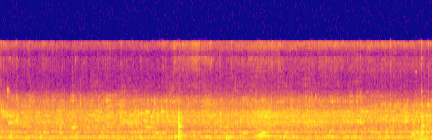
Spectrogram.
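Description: Beef and spice masala sizzling faintly in a clay handi as it is stirred with a spatula, with a couple of light clicks about two seconds in.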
